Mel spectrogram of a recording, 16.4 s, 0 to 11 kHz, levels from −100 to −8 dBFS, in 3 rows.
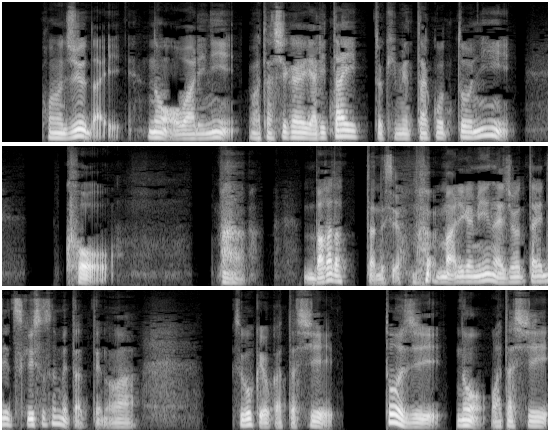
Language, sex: Japanese, male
